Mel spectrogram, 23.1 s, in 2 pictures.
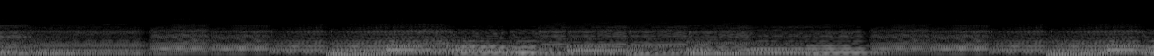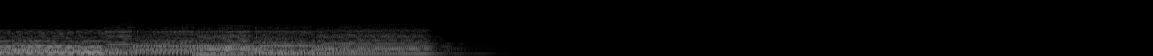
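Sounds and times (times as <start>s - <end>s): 
violoncello: 0.0s - 16.2s.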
